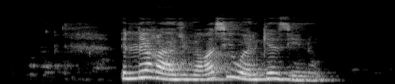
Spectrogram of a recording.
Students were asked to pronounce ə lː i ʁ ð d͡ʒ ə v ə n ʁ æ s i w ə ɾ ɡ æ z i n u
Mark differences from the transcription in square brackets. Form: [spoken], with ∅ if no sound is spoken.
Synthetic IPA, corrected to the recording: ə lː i ʁ [ʕ] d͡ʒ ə v ə [∅] ʁ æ s i w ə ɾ ɡ æ z i n u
